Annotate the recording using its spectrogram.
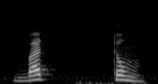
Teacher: جو دال کے اوپر جزم ہے اس کو ہم حذف کر دیں گے اور اس کو با کو ملا دیں گے ہم تا سے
